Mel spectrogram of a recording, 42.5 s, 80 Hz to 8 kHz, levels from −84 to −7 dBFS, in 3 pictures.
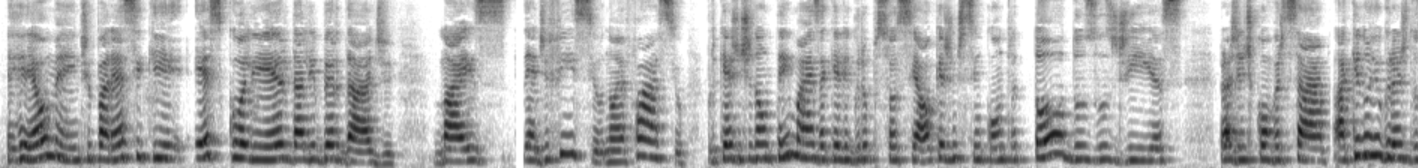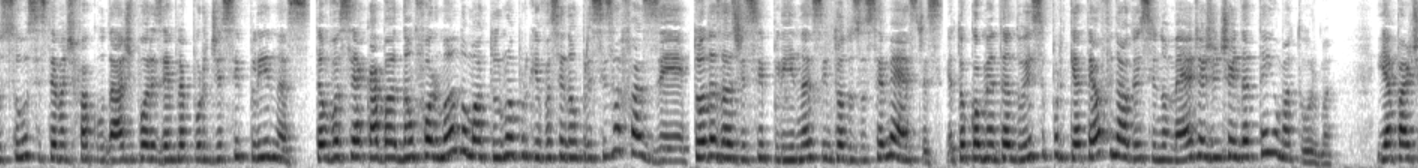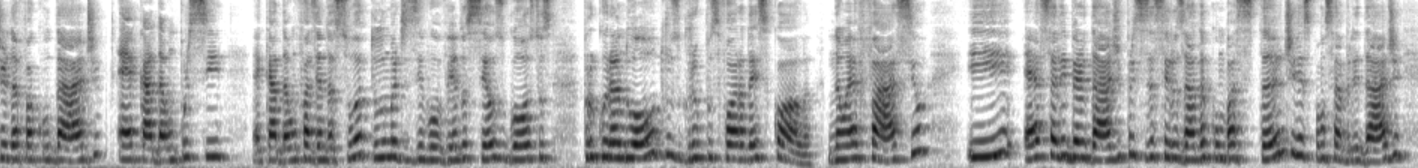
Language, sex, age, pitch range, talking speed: Portuguese, female, 50-69, 235-280 Hz, 175 wpm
